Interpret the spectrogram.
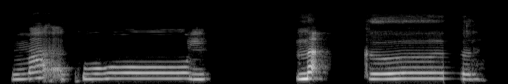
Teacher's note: we are giving like a soft jerking sound. We're not giving a very hard jerking sound. It's just a very soft one.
